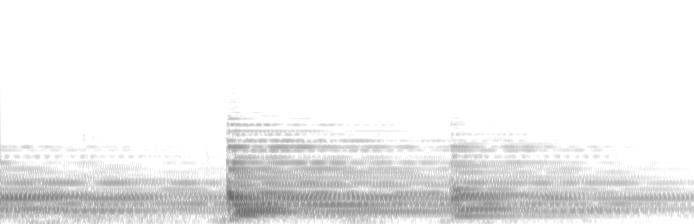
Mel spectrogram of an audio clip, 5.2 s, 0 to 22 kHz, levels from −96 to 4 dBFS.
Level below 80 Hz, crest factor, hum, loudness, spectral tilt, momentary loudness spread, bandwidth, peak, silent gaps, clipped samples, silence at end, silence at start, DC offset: -84 dBFS; 22 dB; none; -51 LUFS; -9 dB/octave; 20 LU; 3.6 kHz; -30 dBFS; none; under 0.1%; 0 s; 0 s; under 0.1%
